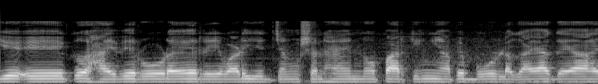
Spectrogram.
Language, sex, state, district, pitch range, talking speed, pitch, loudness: Hindi, male, Haryana, Charkhi Dadri, 125-130 Hz, 170 wpm, 125 Hz, -15 LUFS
